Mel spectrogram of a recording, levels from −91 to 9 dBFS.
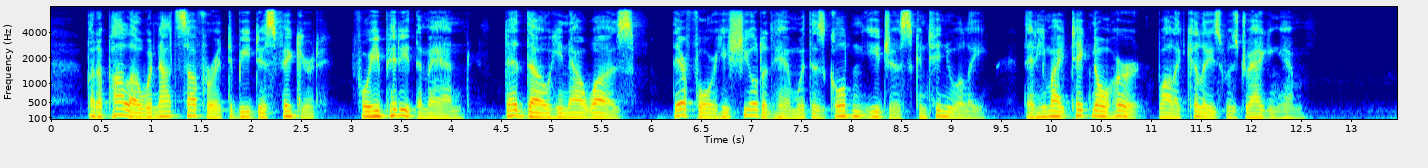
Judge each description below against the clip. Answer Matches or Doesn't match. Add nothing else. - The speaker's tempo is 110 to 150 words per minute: Doesn't match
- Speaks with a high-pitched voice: Doesn't match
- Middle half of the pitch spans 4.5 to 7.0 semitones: Matches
